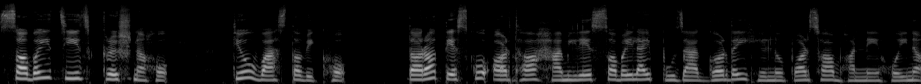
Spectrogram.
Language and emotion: Nepali, neutral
